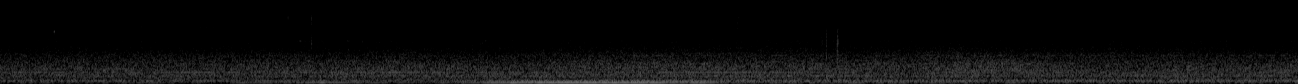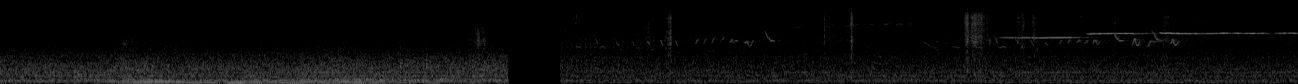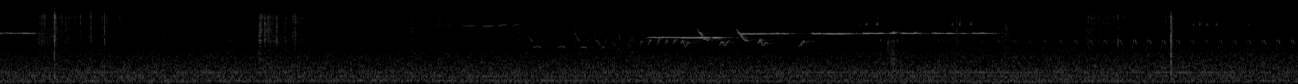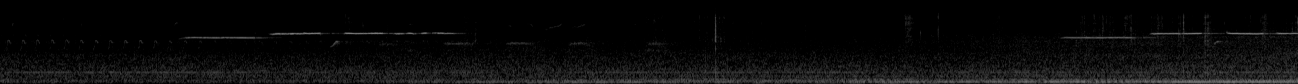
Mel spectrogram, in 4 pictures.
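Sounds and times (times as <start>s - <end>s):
songbird whistling: 23.0s - 26.4s, 32.4s - 36.1s, 40.7s - 44.8s, 49.5s - 51.9s.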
